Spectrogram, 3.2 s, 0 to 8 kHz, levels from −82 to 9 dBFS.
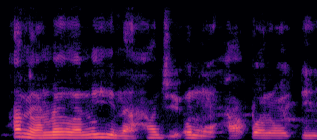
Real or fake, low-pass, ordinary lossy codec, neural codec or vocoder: fake; none; none; codec, 16 kHz, 4 kbps, FreqCodec, larger model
